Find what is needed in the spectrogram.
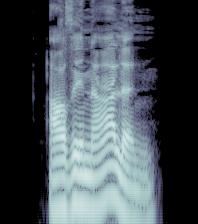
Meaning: dative plural of Arsenal
- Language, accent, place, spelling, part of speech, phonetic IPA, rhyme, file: German, Germany, Berlin, Arsenalen, noun, [aʁzeˈnaːlən], -aːlən, De-Arsenalen.ogg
